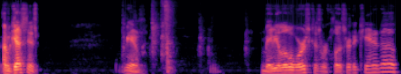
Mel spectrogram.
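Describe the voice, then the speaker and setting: A man's voice: medium pitch, expressive, normal speed. A middle-aged American man casually analysing sports as a podcast co-host on a video call. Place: room at home, indoors. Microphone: video call from a computer.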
